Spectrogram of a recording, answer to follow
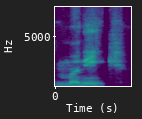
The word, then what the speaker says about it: Monique: thank you appreciate it monique is my middle name but it's pronounced money k-- like your Indian tribe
